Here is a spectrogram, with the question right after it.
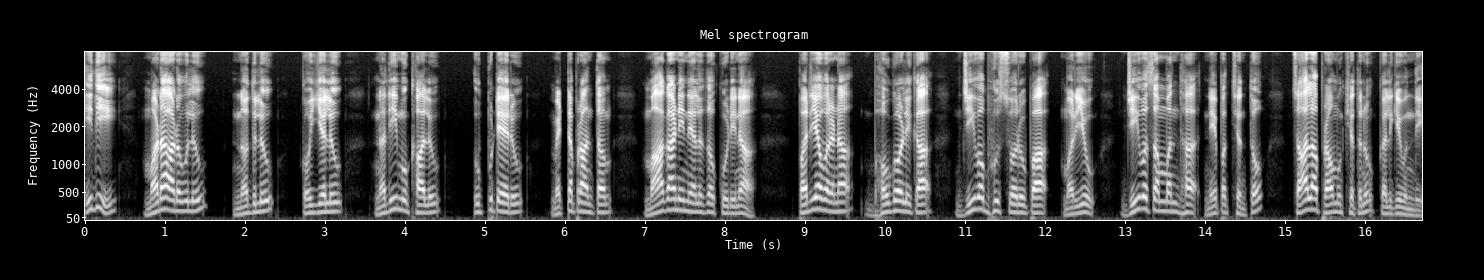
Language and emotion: Telugu, neutral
